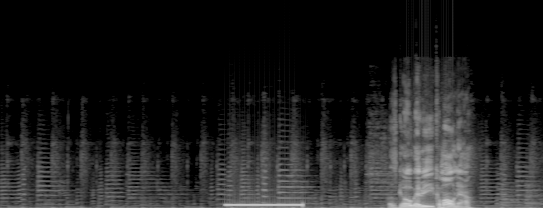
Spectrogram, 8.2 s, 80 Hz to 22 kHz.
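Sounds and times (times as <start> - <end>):
ringback tone from an outgoing phone call: 3.4 - 4.6
quiet music: 3.4 - 8.1
speech: 5.8 - 7.2.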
